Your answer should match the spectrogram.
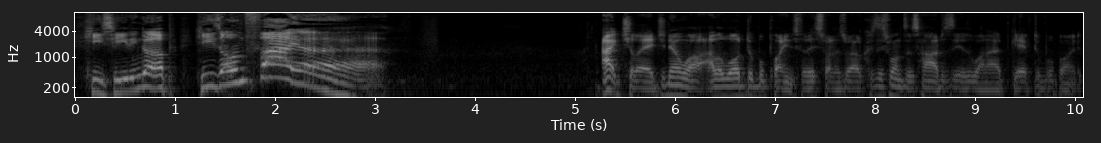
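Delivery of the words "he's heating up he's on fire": very high, very slow, loud, swooping sports commentator hype. Keeping score for Joshua in a game, commentator voice. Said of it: "Did you say that like a commentator?".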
